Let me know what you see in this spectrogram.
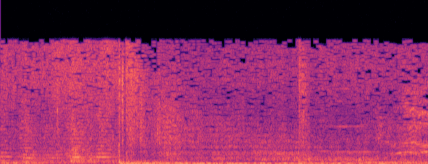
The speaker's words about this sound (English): Forward gun, fire. Missed. Reload.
